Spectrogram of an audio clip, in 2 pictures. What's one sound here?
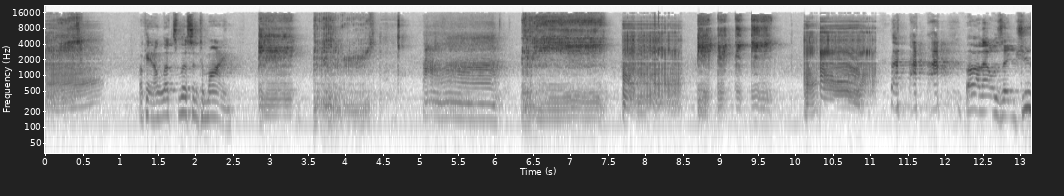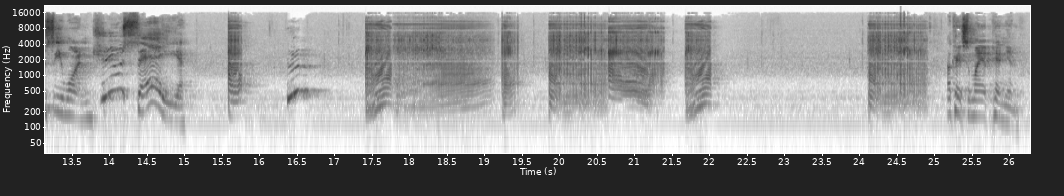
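A small speaker plays loud, buzzing fart sounds in short bursts with pauses between them.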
